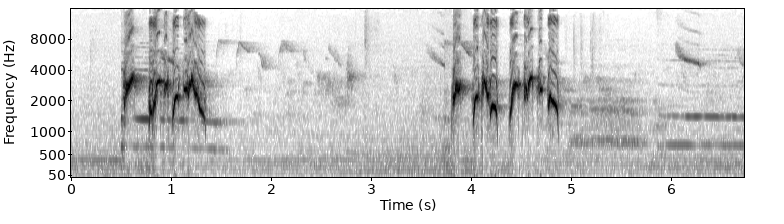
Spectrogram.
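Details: Red-whiskered bulbul competition singing, 'twisted voice' morning song for training birds: two bouncy phrases of swooping whistled notes about three seconds apart, with faint thin calls of other birds in the quiet background.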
